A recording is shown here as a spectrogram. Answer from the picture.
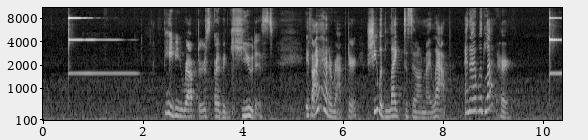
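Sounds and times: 
soft low hum: 0:00.0 - 0:10.3
small bell ringing: 0:00.5 - 0:02.0, 0:10.1 - 0:10.3
speech: 0:02.4 - 0:09.5.

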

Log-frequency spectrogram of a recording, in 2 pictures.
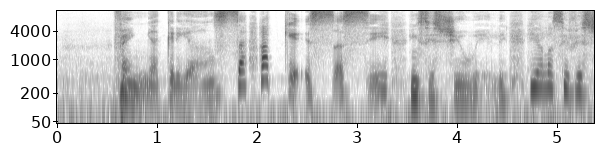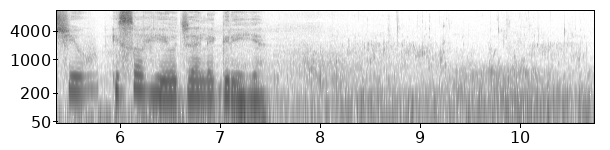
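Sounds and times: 
speech: 0:00.6 - 0:07.6
boat moving through deep dark water: 0:07.4 - 0:10.7
small splashes and drips: 0:07.7 - 0:10.7.

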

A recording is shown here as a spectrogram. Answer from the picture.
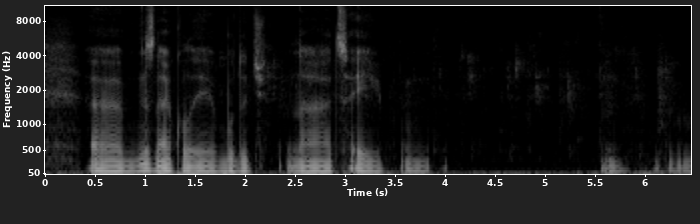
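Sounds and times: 
speech: 0:00.4 - 0:04.0, 0:05.6 - 0:06.4
dog lapping water from a bowl: 0:01.7 - 0:06.4.

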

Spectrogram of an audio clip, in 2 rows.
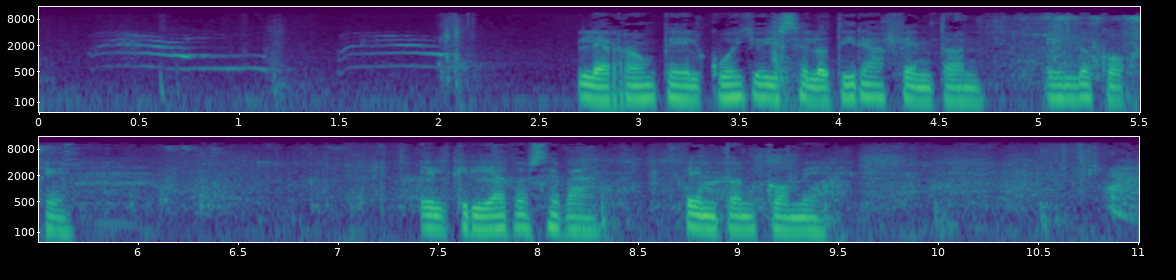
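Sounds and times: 
cat meowing: 0:00.2 - 0:02.2
speech: 0:02.7 - 0:05.8, 0:07.4 - 0:09.8.

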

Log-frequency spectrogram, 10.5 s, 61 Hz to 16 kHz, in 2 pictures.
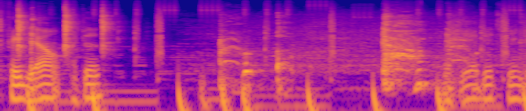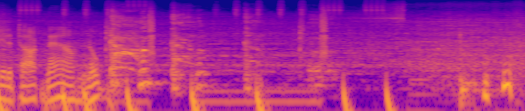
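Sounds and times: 
speech: 0:00.1 - 0:01.2, 0:02.4 - 0:02.7, 0:04.6 - 0:07.4, 0:10.3 - 0:10.5
steady low thumping pulse: 0:00.2 - 0:09.3
harsh raspy coughs and throat-clearing: 0:02.0 - 0:05.2, 0:06.1 - 0:08.7
laughter: 0:09.8 - 0:10.5.

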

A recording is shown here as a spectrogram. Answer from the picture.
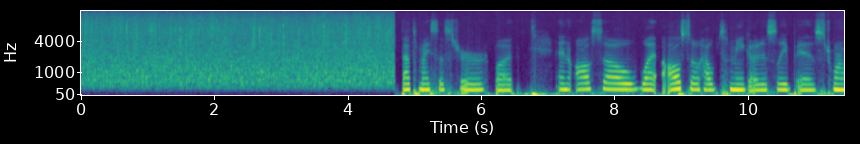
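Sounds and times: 
steady continuous rain of fine droplets hissing: 0:00.0 - 0:04.7
speech: 0:04.8 - 0:11.4.

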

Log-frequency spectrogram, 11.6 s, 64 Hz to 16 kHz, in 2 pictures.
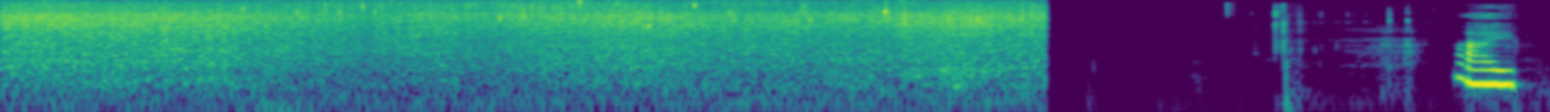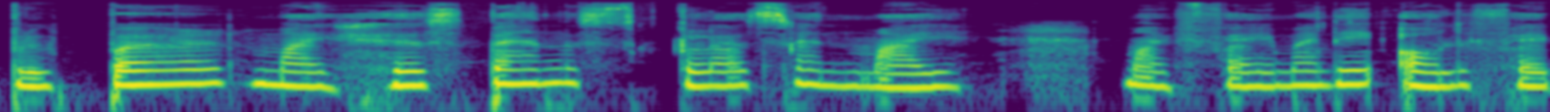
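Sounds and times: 
shower water spraying: 0:00.0 - 0:04.0
speech: 0:05.5 - 0:11.6.

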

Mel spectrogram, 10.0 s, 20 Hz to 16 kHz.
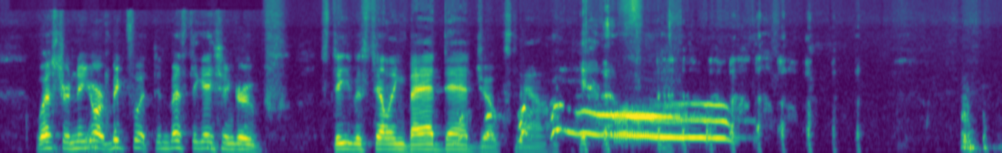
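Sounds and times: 
speech: 0:00.4 - 0:06.8
wolf howl made with a handheld wolf call: 0:05.5 - 0:07.5
laughter: 0:05.6 - 0:08.6.

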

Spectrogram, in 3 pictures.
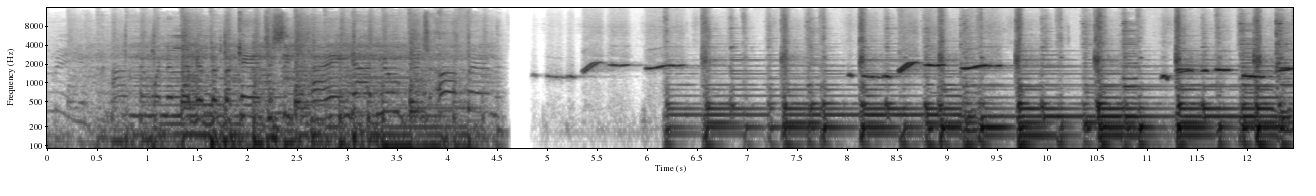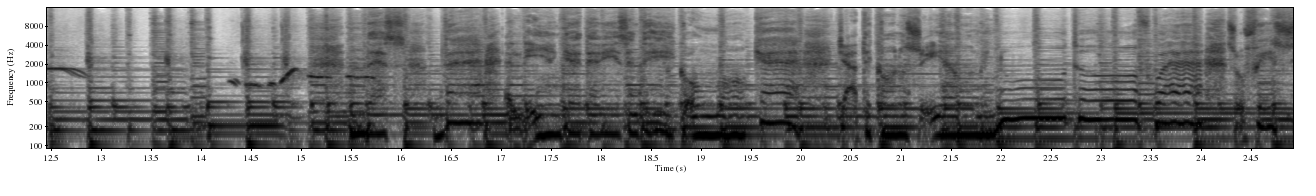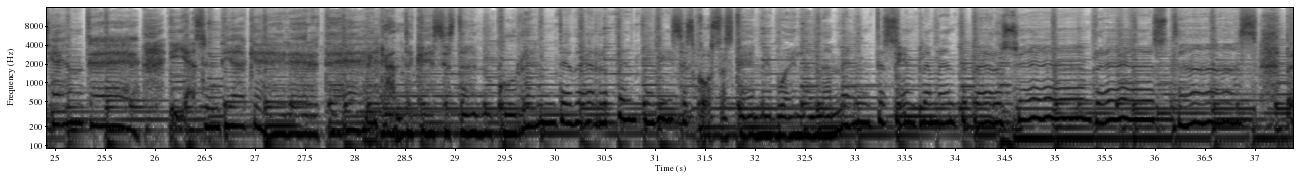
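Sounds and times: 
Spanish-language pop song with full band backing: 0:00.0 - 0:04.6, 0:14.5 - 0:37.3
bright whistled melody: 0:04.8 - 0:10.0, 0:10.8 - 0:13.2, 0:13.9 - 0:16.8
speech: 0:24.3 - 0:27.7, 0:28.8 - 0:37.3.

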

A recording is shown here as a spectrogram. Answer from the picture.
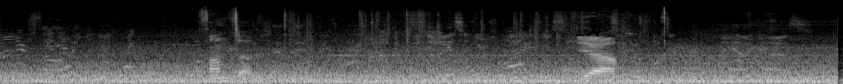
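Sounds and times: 
airplane cabin drone of deep engine rumble in flight: 0:00.0 - 0:08.4
speech: 0:02.1 - 0:02.8, 0:05.8 - 0:06.4.

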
